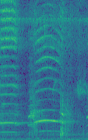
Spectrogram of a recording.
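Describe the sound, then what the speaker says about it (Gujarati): A peacock calls at a Shamaliya Mahadev temple in central Gir forest, a few bright, honking cries standing out against quiet outdoor ambience with no talking. "મોરલાનો કેવો ટહુકાર અને કેવો ખૂબ સરસ મજાનો અવાજ આવી રહ્યો છે"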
